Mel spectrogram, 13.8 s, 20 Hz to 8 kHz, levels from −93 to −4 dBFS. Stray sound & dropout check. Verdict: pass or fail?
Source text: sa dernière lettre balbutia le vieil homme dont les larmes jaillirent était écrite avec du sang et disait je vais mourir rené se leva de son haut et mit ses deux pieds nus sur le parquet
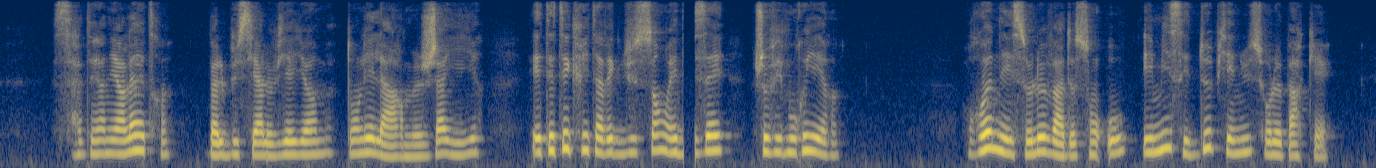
fail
